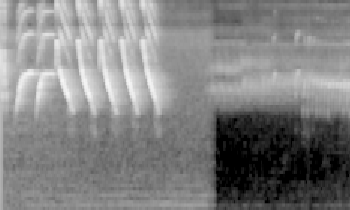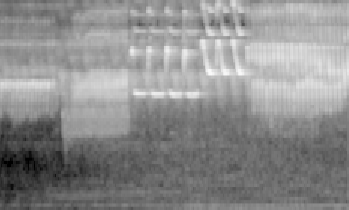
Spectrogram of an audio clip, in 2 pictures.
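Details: Spanish Timbrado canary song as training for other canaries: quick descending chirps repeated in a series, a quiet gap, then steady buzzy rolls, a lower trill, and high ringing looped notes to finish.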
